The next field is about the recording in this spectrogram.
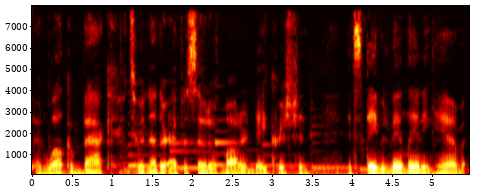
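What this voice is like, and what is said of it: Sick, under-the-weather voice. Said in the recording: “as you can kind of maybe tell by my voice, I'm a little under the weather”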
